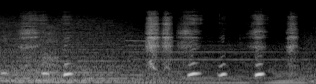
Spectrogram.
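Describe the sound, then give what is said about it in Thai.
A frightened child starts to cry, with breathy gasps and short whimpering sobs arriving in an uneven rhythm. The sounds are fairly faint and separated by brief pauses. “เด็กนี่เริ่มร้องไห้แสดงว่าเริ่มหายตกใจแล้ว”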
